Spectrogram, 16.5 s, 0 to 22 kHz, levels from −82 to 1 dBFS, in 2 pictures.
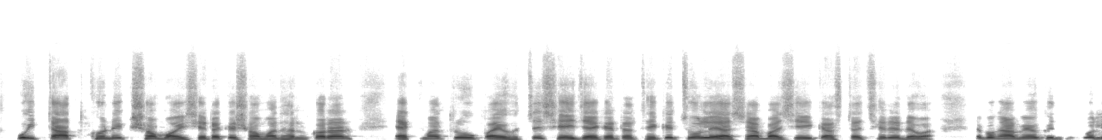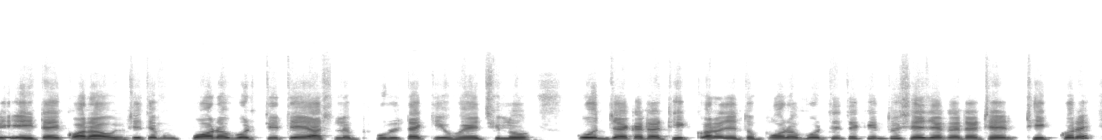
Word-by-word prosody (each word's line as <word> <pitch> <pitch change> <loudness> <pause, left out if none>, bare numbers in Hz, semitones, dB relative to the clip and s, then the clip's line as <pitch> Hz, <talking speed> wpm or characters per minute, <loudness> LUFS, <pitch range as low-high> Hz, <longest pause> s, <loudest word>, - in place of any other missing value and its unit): ঐ - - +7 0.2
তাৎক্ষণিক 230 -1 +1
সময় 200 -8 +3
সেটাকে 185 +3 0
সমাধান 170 +3 0
করার 210 +1 +5 0.4
একমাত্র 210 +3 -4 0.2
উপায় 175 - +2
হচ্ছে 170 +8 -4
সেই 185 -4 +3
জায়গাটা 170 -1 +2
থেকে 180 +3 0
চলে 210 -3 +3
আসা 145 0 -2
বা 150 - +4
সেই 175 -1 -1
কাজটা 180 +1 -1
ছেড়ে 210 -2 -1
দেওয়া" 135 - 0 0.4
এবং 230 - +1
আমিও 220 +1 0
কিন্তু 220 -1 -4
বলি, 200 +3 +1 0.2
"এইটাই 195 +3 +2
করা 165 -3 +6 0.2
উচিত" 205 +8 -3
এবং 230 +1 -8 0.2
পরবর্তীতে 220 0 +1 0.2
আসলে 185 +2 -5 0.2
ভুলটা 200 +2 -1
কী 205 -3 -2
হয়েছিল? 170 -2 -1 0.5
কোন 220 +1 +6
জায়গাটা 210 -1 +2
ঠিক 200 -1 0
করা 180 -1 +3
যেত? 165 0 -4 0.2
পরবর্তীতে 225 +4 -1
কিন্তু 250 0 -4
সেই 205 -2 +4
জায়গাটা 200 0 0
ঠে 200 - +3 0.2
ঠিক 195 -2 +1
করে 235 +3 +4
200 Hz, 160 wpm, -23 LUFS, 175-220 Hz, 0.5 s, ঐ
